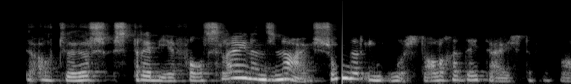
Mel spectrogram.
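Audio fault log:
3.36–3.42 s handover gap: right after "auteurs stribje folsleinens nei" the speech fades out quickly into 60 ms of silence, where the network switch delivered no frames. Unlike a click-edged packet dropout, it dies away cleanly.
3.42 s to end fallback to narrowband: the clear wideband sound of AMR-WB at 23.85 kbit/s gives way to AMR-NB at 12.2 kbit/s, and nothing above 4 kHz remains. The switch is abrupt, not a gradual dulling.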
